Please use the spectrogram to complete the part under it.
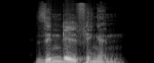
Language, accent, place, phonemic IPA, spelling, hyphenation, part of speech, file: German, Germany, Berlin, /ˈzɪndl̩ˌfɪŋən/, Sindelfingen, Sin‧del‧fin‧gen, proper noun, De-Sindelfingen.ogg
- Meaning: Sindelfingen (a town near Stuttgart in Baden-Württemberg, Germany)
